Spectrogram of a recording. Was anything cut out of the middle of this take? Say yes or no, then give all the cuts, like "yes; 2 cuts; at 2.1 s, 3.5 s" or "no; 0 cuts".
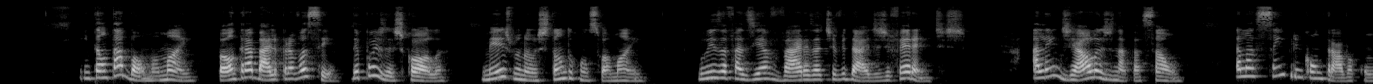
yes; 1 cut; at 3.4 s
